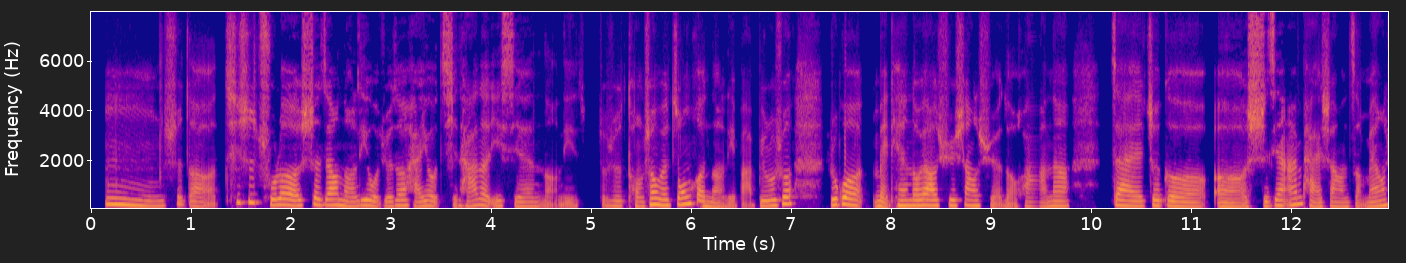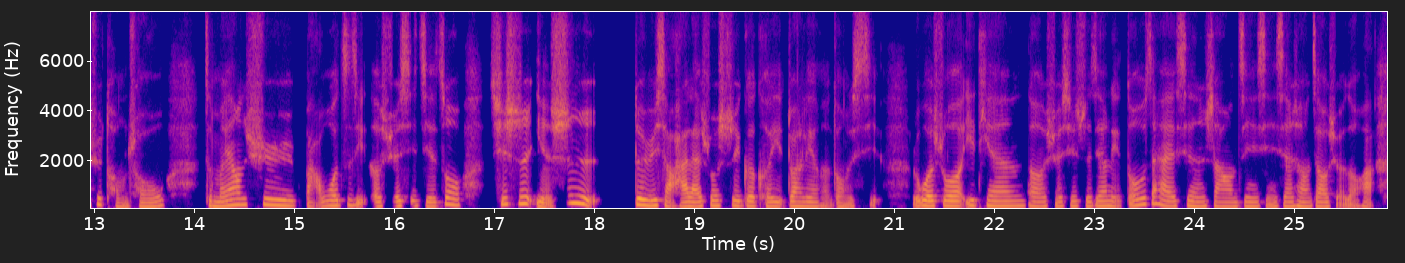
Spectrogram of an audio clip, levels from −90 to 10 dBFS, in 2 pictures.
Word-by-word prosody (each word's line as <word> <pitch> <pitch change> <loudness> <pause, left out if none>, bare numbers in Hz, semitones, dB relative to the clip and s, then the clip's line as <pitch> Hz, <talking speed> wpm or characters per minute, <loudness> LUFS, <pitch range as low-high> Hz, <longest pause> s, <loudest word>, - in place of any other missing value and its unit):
嗯， 220 -7 +2
是 170 -9 -5
的。 180 +7 -4
其 330 - -1
实 335 +1 +1
除 325 -9 0
了 230 -3 +5
社 235 +2 +2
交 225 0 +4
能 190 -5 0
力， 215 +3 +3
我 190 -3 +1
觉 180 - -3
得 215 +1 +1
还 180 -4 -2
有 195 -1 +1
其 - - -4
他 200 0 -2
的 220 -4 0
一 - - -2
些 175 -3 -3
能 175 - -8
力， 95 -2 -9 0.2
就 - - -9
是 195 -1 -4
统 185 -2 -5
称 250 +7 +5
为 225 -2 +5
综 250 +5 +4
合 205 -9 +1
能 165 -4 -2
力 - - -5
吧。 - - -8
比 200 - -1
如 205 +2 +3
说， 275 +5 +4 0.3
如 235 - +5
果 240 -4 +6
每 185 -3 0
天 210 -1 +2
都 215 0 +4
要 215 -1 +6
去 215 0 -1
上 215 -1 +1
学 - - -5
的 - - -6
话， 180 - -7
那 190 +1 -1 0.4
在 200 -3 +3
这 210 +2 +1
个， 180 -5 +1
呃， 160 -1 0
时 180 - +2
间 215 +4 +2
安 240 +4 +2
排 165 - -1
上 170 -1 -3
怎 170 - -4
么 170 - -3
样 190 +4 +1
去 245 +1 -2
统 165 -7 -8
筹， 165 +3 -3 0.4
怎 200 - -2
么 180 - +1
样 230 +4 +3
去 225 -5 +1
把 165 - -4
握 205 +3 +1
自 215 +1 -4
己 - - -3
的 175 - -2
学 185 +1 -2
习 200 0 -1
节 180 -4 -1
奏， 230 +7 0 0.3
其 - - -1
实 280 +1 +2
也 - - 0
是 315 +6 +2 0.3
对 240 -2 +7
于 210 - +3
小 215 - +2
孩 170 - +1
来 175 0 +3
说 205 +2 -1
是 205 0 -2
一 - - 0
个 190 -1 +1
可 175 -1 -3
以 175 - -1
锻 190 -1 -1
炼 175 -1 -2
的 - - -9
东 85 0 -5
西。 - - -4 0.3
如 - - -1
果 205 -2 +6
说 195 -1 +3
一 - - -1
天 195 -1 -1
的 185 -2 -2
学 185 - -4
习 190 +1 -4
时 195 -2 -4
间 195 +1 0
里， 185 - -4
都 230 +4 +1
在 210 -7 0
线 190 -2 -2
上 170 -3 -3
进 175 0 -2
行 175 - -3
线 180 -1 -2
上 175 -2 -1
教 175 -1 0
学 - - -7
的 - - -5
话， - - -3
195 Hz, 275 characters per minute, -20 LUFS, 180-220 Hz, 0.4 s, 对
